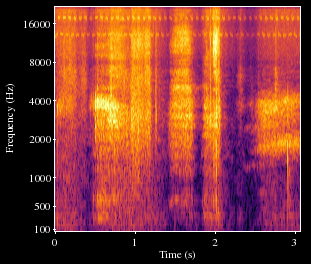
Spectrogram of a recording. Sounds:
Sniff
